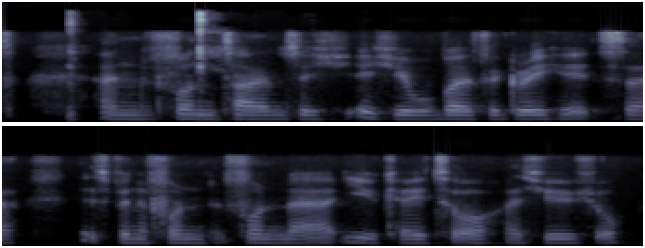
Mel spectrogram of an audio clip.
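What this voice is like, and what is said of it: Creaky, worn voice. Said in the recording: “My voice is a bit creaky”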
